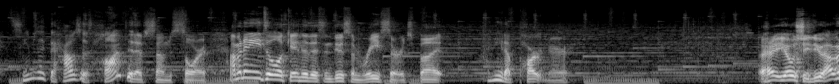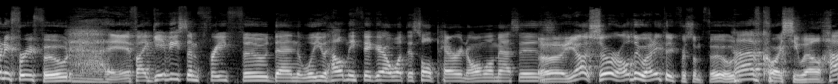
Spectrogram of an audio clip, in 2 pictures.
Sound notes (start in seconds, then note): 6.1 suspenseful music; 9.0 Yoshi sighing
